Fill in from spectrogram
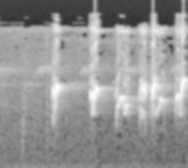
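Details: Red-whiskered bulbul song, played to lure wild birds: a burst of five or six loud, clear whistled notes, each dropping or slurring, spaced about a third of a second apart, with a faint thin tone underneath.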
